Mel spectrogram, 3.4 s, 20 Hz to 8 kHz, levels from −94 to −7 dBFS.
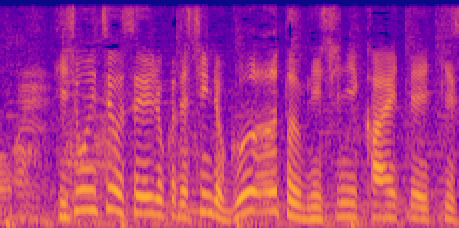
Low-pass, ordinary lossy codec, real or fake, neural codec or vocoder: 7.2 kHz; none; real; none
